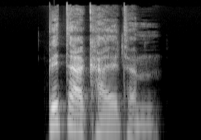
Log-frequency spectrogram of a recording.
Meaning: strong dative masculine/neuter singular of bitterkalt
- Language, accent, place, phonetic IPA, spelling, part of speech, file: German, Germany, Berlin, [ˈbɪtɐˌkaltəm], bitterkaltem, adjective, De-bitterkaltem.ogg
